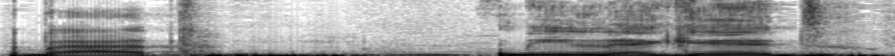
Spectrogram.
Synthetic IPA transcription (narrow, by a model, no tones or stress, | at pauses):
bat̪ | mineɡed̪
